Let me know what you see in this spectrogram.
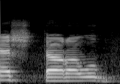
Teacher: را کو پر پڑھیں گے، یہاں پہ مد متصل کریں گے۔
